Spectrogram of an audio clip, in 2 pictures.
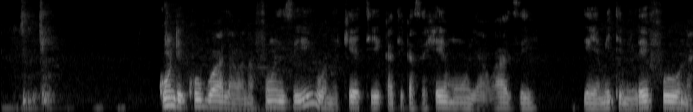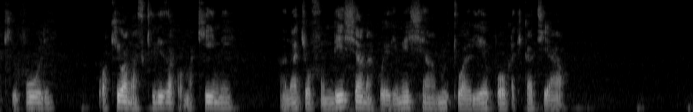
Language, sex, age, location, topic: Swahili, male, 25-35, Dar es Salaam, education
